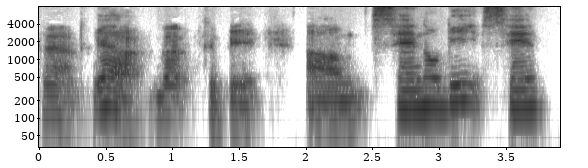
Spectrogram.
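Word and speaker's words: 背伸び: Senobi, Senobi is 3 syllables, but 2 words. Se is your spine, and nobi is stretch.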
